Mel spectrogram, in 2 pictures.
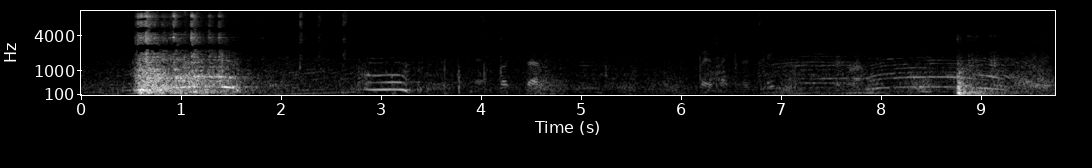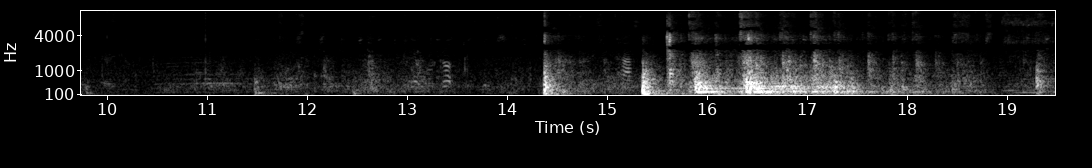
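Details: Black Angus cows being loaded onto a trailer at a leased property for a short road haul back to the main farm; several low, drawn-out moos with curving harmonics, mixed with loud metallic clangs of gates and trailer and brief speech.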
